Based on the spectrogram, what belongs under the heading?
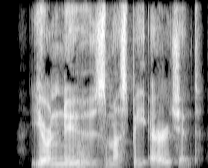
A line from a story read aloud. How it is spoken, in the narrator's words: spat Satan to God, still unable to bear the light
